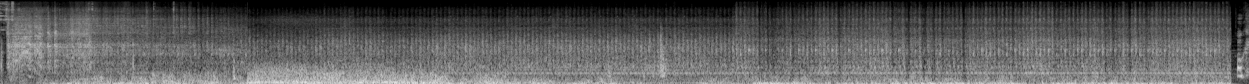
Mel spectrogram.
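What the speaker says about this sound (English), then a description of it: "Now I'm going to turn on the engine and double check how it looks when the engine is running" A campervan engine cranks and catches, roaring loudly for a couple of seconds before settling into a steady, close mechanical idle with a faint knocking rhythm.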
